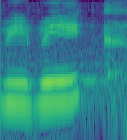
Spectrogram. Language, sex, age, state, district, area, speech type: Goan Konkani, female, 18-30, Goa, Ponda, rural, spontaneous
